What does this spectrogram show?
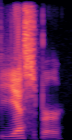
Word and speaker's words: Jesper: I think it's actually pronounced Jesper, according to our friend Will.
